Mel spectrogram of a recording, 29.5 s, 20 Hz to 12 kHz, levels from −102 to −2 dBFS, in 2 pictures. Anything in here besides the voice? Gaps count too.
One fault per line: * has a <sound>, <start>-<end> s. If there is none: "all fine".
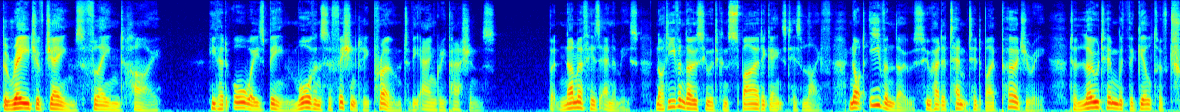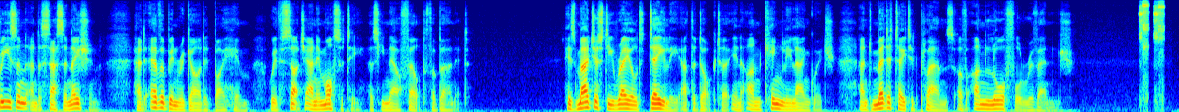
* has a laugh, 29.0-29.3 s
